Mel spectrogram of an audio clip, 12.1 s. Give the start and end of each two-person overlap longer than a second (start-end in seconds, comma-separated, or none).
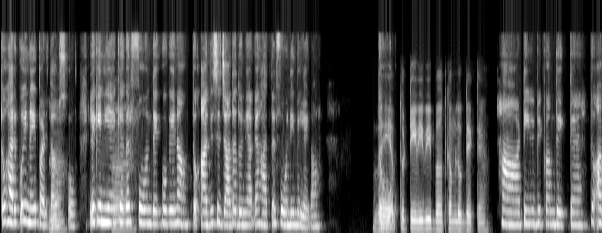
none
